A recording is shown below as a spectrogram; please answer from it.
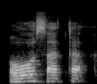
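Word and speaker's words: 大阪: Osaka seperti itu. Karena O-nya yang di sini adalah cara baca kanji.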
